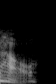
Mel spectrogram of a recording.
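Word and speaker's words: 好: tip Good = Hǎo Just like Nǐ, Hǎo is also said with a falling rising tone (3rd) Greetings Hello Nǐ hǎo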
